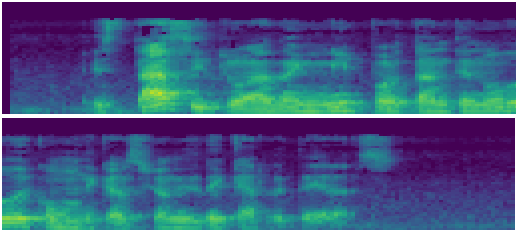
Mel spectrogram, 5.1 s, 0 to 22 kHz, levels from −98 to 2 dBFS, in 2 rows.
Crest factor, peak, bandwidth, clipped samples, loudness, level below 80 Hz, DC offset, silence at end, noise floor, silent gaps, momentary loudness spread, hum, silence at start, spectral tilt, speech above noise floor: 22 dB; -2 dBFS; 11.5 kHz; under 0.1%; -22 LUFS; -58 dBFS; under 0.1%; 0.7 s; -61 dBFS; none; 19 LU; none; 0.45 s; -5 dB/octave; 38 dB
